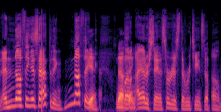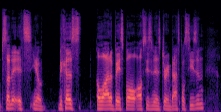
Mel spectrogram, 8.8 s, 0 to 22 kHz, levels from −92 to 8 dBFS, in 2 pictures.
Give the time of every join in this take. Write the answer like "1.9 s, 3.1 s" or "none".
4.2 s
